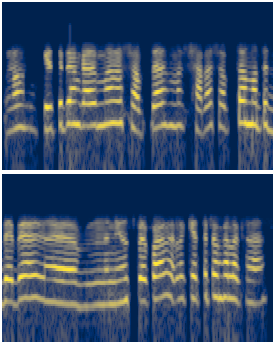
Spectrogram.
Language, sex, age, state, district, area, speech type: Odia, female, 30-45, Odisha, Malkangiri, urban, conversation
